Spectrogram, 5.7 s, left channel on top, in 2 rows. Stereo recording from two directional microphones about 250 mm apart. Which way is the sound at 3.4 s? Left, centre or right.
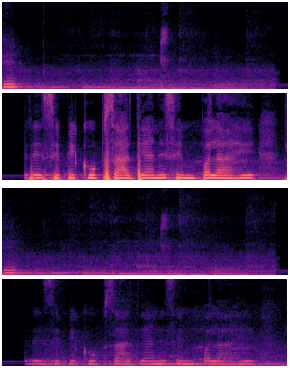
Left.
